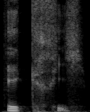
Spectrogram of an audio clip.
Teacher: Remember that even if you've got this final T, you don't pronounce it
